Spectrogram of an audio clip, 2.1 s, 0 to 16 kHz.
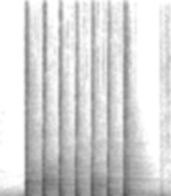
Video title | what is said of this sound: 19th Jan: Wake Up Call with Craig | it sounds, it's really firm, because Kalal All-Purpose fuses with the card and the paper, makes them join so they're one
